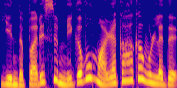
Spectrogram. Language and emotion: Tamil, happy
